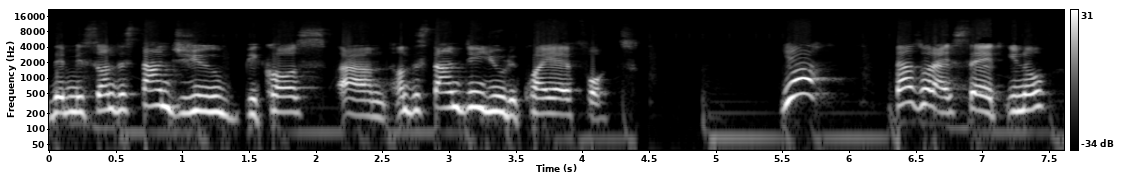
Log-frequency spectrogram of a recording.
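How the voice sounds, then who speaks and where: Loud, emphatic woman host. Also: fairly high pitch, lively intonation, faint music behind. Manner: emphatic, conversational, drawn-out stressed words. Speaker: podcast host. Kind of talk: casual monologue podcast.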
